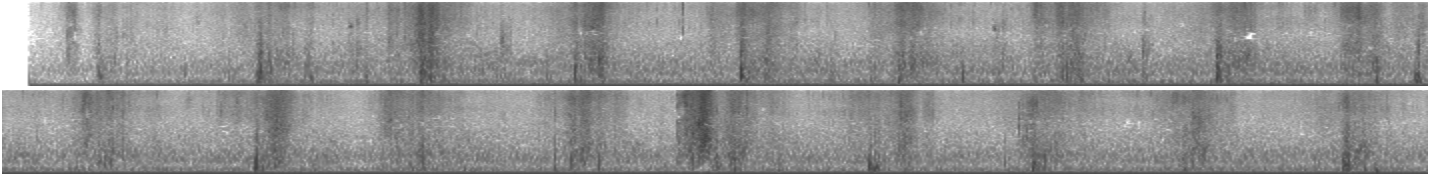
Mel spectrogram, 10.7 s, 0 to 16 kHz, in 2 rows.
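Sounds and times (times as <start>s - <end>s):
footsteps on grass outdoors: 0.2s - 10.6s.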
